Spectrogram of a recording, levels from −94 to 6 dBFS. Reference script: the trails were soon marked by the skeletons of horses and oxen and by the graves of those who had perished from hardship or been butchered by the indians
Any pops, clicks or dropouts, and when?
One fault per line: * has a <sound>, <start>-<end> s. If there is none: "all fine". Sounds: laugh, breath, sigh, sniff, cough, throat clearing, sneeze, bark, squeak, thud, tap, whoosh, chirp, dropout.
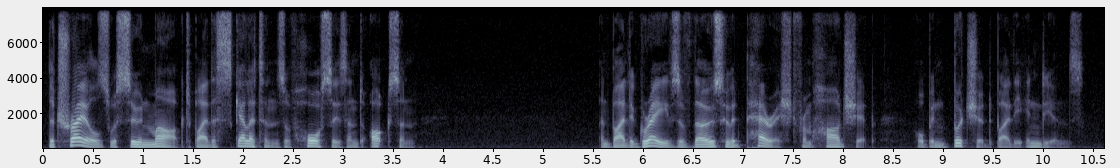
all fine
